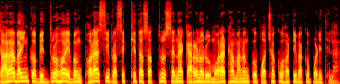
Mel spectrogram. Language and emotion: Odia, neutral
